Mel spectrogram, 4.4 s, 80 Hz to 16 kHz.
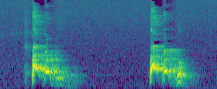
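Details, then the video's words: Tiny Papillon dog at home barking very loud, recorded in stereo with an Olympus LS-11: two strong barks about two and a half seconds apart, each with a ringing tail. "Tiny Dog Barking Very Loud, Papillon"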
